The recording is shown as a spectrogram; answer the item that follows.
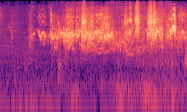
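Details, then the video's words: Happy singing and chirping of Australian budgies in an aviary colony: a short quiet start, then a swelling burst of high squeaky chirps and warbles from several birds. "Australian Budgie singing and chirping sounds"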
